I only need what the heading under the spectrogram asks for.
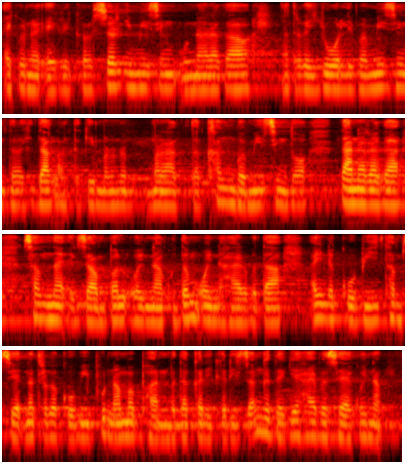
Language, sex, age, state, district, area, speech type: Manipuri, female, 45-60, Manipur, Kakching, rural, spontaneous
